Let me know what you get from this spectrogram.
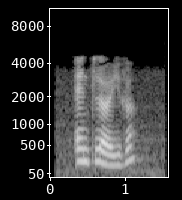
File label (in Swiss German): "entlauwe", Bas Rhin; vin; effeuiller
